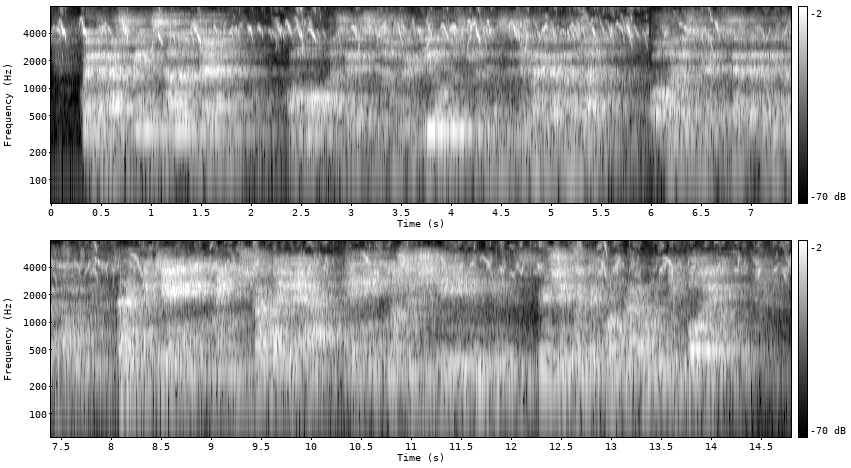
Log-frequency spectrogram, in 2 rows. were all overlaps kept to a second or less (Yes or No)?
Yes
